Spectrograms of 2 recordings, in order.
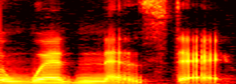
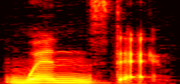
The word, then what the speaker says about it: Wednesday: of the week but keep in mind this is pronounced wednesday there's a d there but we don't say wednesday we say wednesday wednesday the 18th wednesday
